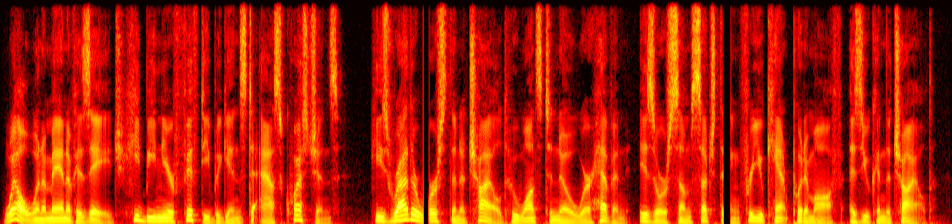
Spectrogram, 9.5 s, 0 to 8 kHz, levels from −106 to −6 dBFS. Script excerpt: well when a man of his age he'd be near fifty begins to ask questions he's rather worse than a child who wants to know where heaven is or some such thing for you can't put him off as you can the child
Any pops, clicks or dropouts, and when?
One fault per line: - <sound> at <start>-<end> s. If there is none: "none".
- dropout at 4.2-4.3 s
- dropout at 7.2-7.3 s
